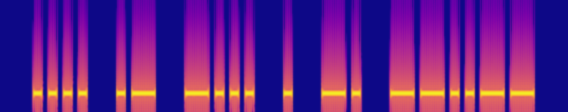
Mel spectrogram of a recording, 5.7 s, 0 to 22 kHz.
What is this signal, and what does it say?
Morse code, heard as a keyed tone, about 16 wpm, 680 Hz. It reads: HABEN,
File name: Witz-30-September-2025-70-F80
